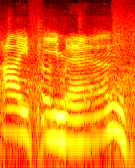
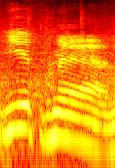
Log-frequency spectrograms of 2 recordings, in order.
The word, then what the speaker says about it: Yip Man: wow wow and also this is the proof that yman spelled his name with a y all right not Ip Man but Yip Man all right floor ninth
